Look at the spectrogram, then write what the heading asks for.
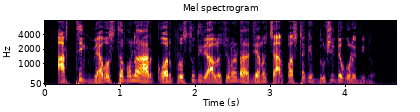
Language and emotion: Bengali, disgusted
